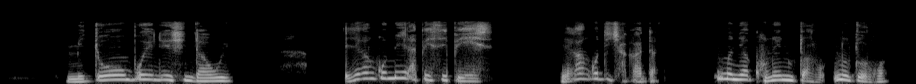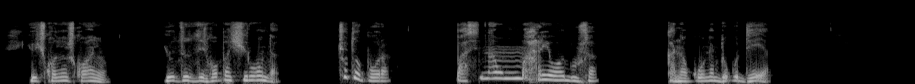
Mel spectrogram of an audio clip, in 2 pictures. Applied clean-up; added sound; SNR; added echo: neural mask model Resemble Enhance denoiser.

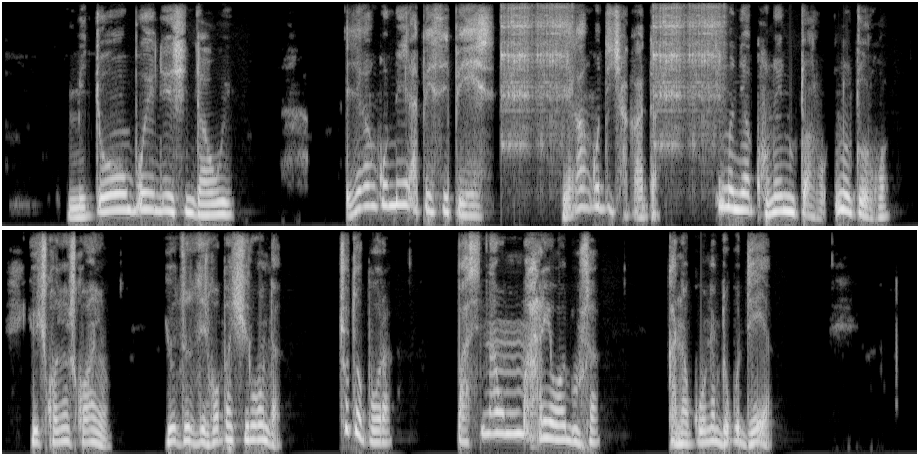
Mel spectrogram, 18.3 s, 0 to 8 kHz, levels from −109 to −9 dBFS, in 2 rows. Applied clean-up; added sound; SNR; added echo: none; Coin (dropping); 6 dB; none.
